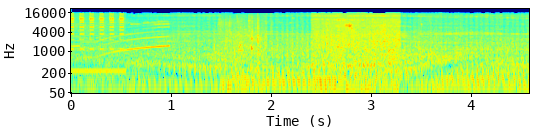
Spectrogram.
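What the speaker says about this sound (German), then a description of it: "Da ist der Heli." Helicopter in the Battlefield 4 video game, a steady whirring rotor drone that swells slightly midway, mixed with other game sounds and effects.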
